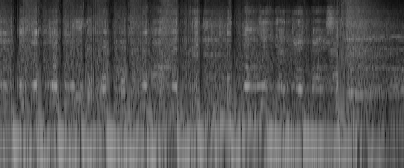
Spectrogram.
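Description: Amplified live band playing Thai ramwong dance music, with a heavy bass line and a steady drum beat. The music breaks off near the end.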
